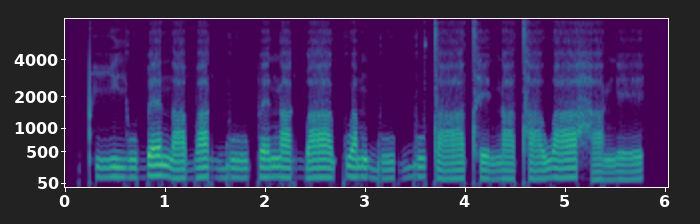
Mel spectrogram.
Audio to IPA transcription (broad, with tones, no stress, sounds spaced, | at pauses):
pʰ iː˨ j u˨ ɓ ɛ˦ n a˨ b a˦ ɡ͡b uː˨ p ɛ˦ ŋ a˦ ɡ͡b aː˦ kʷ a˦ m ɡ͡b uː˨ ɡ͡b u˦ t aː˨ tʰ e˨ ŋ a˨ tʰ a˨˦ w aː˦ h a˨ ŋ e˨˦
